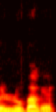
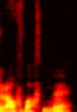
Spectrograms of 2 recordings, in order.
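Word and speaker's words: Laubach: 있습니다 우리나라에서 번역을 프랭크 루박의 편지라고 번역을 한 겁니다 원래 이름이 라우바흐 그것을 우리나라에서 그냥 발음하기 어려우니까 루박이라고 그냥 바꿔 놓은 겁니다 그가 1915년 필리핀 선교를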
